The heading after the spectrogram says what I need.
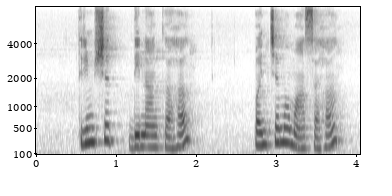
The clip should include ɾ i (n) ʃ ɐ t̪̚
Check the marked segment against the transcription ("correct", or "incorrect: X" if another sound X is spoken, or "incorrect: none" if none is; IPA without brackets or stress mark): incorrect: m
